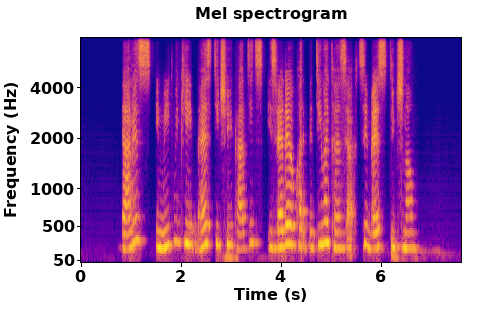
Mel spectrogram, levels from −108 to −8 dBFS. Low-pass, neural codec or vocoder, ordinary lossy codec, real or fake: none; codec, 16 kHz, 0.5 kbps, X-Codec, HuBERT features, trained on balanced general audio; none; fake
